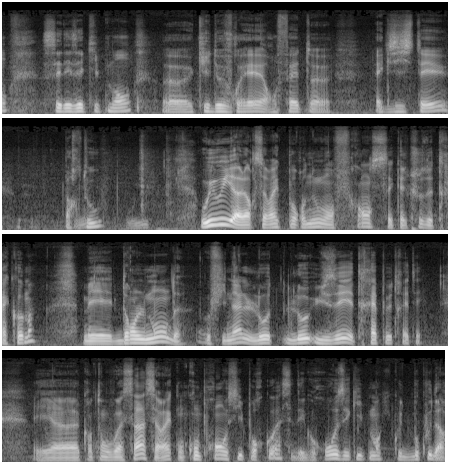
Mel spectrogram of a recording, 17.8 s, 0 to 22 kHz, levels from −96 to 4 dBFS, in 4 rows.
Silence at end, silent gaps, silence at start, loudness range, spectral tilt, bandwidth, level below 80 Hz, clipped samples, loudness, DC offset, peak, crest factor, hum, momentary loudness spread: 0 s; none; 0 s; 6 LU; -6 dB/octave; 15 kHz; -50 dBFS; under 0.1%; -20 LUFS; under 0.1%; 0 dBFS; 20 dB; none; 17 LU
